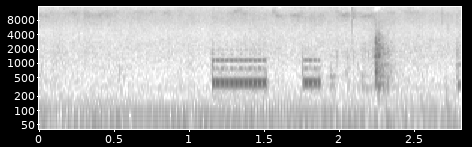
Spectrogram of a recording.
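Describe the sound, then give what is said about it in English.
A telephone ringing tone heard down the line as Paul Temple phones Inspector Eden from the Wordsworth Hotel: a steady electronic burst followed by a shorter one, thin and moderately quiet over low background hum, with no one speaking. “It's ringing now.”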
